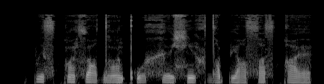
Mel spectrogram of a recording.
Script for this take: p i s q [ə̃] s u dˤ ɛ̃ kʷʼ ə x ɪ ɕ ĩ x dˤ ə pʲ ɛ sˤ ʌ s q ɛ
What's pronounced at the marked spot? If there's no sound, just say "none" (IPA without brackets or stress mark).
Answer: ə̃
